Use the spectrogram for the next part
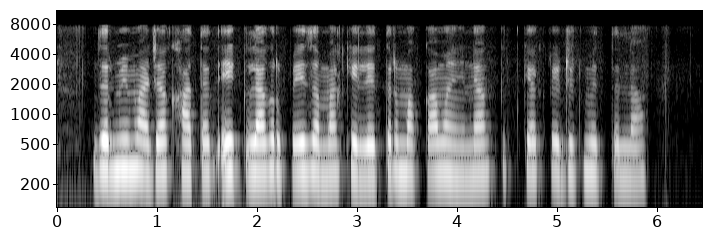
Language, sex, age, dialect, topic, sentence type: Marathi, female, 25-30, Southern Konkan, banking, question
